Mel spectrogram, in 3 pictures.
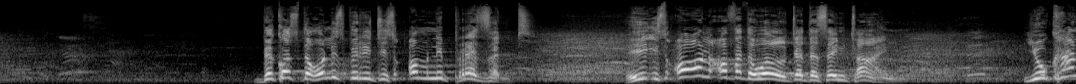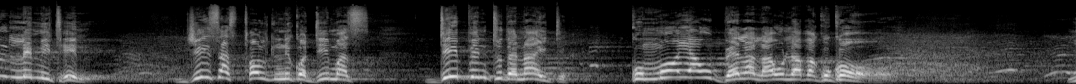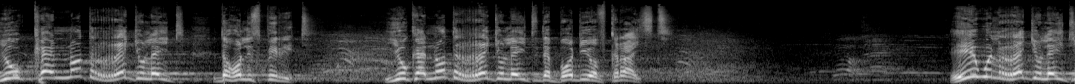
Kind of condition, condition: setting, large echoing room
